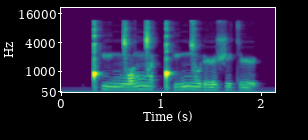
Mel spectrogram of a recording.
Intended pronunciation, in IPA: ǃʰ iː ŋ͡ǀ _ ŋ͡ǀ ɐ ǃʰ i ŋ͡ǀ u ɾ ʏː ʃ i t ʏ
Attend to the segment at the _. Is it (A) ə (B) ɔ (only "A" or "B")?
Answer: B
